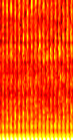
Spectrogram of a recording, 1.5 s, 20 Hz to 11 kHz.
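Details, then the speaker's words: Cut-up 2015 Yamaha R3 twin-cylinder engine, freshly reassembled after not running for over a year and briefly warmed up, idling around 1,500 rpm (about 1,400 per spec): an even, steady pulse on both cylinders with no misfire; normal idle. "Sounds so nice. Yes. This sounds like both cylinders. Yeah. Like yesterday, it was like boom, boom, boom. Yeah. It's idling. It idles at like 1,500."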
